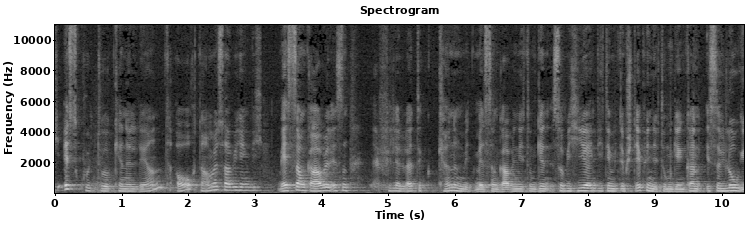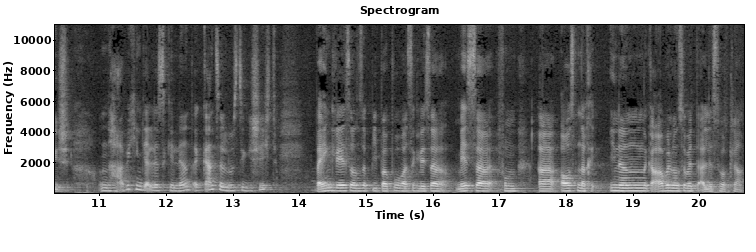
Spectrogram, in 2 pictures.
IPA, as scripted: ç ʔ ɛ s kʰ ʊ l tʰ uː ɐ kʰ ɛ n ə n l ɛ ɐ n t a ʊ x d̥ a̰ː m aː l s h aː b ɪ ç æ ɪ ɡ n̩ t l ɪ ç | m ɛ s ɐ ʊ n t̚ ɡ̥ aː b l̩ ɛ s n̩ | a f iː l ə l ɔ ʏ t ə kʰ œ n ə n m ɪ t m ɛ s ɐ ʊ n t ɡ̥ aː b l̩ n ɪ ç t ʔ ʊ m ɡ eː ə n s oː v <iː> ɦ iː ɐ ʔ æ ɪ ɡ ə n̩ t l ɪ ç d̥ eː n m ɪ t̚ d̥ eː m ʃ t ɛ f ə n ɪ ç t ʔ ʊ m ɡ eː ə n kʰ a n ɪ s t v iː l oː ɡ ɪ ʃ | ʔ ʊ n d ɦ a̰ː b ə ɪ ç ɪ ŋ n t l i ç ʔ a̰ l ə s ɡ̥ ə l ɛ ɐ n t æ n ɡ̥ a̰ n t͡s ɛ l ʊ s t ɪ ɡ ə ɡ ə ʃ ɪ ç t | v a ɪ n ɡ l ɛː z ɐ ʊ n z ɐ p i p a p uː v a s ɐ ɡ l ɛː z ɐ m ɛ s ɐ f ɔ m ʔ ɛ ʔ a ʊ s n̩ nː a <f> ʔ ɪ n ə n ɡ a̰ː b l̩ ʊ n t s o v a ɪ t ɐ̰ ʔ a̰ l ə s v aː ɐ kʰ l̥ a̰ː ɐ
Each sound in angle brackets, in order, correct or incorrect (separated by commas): correct, incorrect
